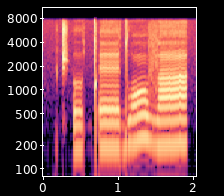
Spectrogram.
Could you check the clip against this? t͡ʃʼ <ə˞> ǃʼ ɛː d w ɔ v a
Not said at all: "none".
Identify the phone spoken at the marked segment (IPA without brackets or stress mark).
ɤ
